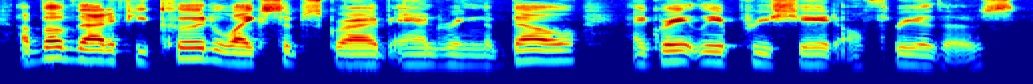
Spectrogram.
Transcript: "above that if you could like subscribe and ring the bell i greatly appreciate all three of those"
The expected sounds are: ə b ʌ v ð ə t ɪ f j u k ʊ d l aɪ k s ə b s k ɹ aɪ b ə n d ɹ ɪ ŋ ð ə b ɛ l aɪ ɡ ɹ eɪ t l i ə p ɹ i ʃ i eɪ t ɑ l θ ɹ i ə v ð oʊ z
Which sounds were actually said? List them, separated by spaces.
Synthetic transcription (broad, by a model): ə b ʌ v ð ə t ɪ f j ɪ k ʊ d l aɪ k s ə b s k ɹ aɪ b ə n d ɹ ɪ ŋ ð ə b ɛ l aɪ ɡ ɹ eɪ t l i ə p ɹ i ʃ i eɪ t ɑ l θ ɹ i ə v ð oʊ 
